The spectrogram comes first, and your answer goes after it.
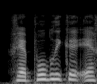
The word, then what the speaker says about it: república: Esdrúxulas acentuadas na antepenúltima sílaba, ex, república, republica.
